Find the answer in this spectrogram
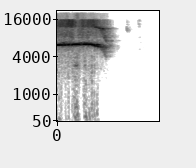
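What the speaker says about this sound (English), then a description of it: "that's a bit of a shrill sounding whistle" A small safety whistle on a Ronhill running pack chest strap gives one loud, shrill, close blast lasting under half a second, then cuts to silence.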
